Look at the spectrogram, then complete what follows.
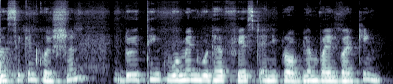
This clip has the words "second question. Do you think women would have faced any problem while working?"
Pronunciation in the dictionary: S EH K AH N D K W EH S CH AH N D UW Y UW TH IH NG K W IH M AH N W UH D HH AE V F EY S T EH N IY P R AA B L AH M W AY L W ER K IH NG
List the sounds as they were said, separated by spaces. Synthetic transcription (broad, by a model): S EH K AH N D K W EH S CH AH N D UW Y UW T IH NG K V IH M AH N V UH D HH AE V F EY S T EH N IY P R AA B L AH M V AY L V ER K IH NG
